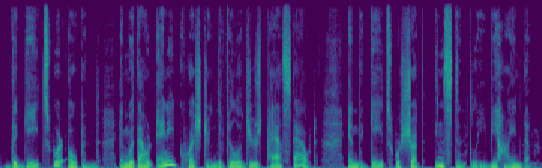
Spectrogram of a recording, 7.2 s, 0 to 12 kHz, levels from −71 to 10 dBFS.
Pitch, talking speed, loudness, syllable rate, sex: 125 Hz, 165 wpm, -18 LUFS, 5.6 syllables/s, male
